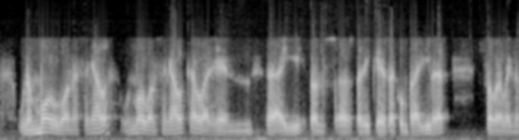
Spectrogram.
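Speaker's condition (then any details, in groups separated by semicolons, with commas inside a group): No condition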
